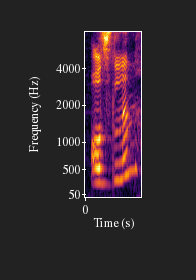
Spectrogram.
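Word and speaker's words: Özlem: Yes, correct pronunciation, but my name is Oslem.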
